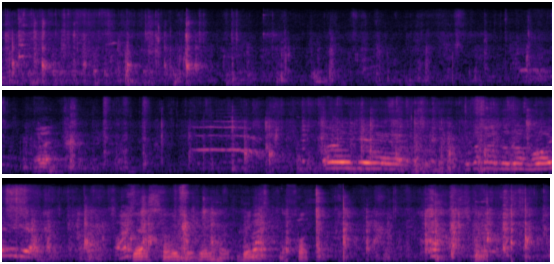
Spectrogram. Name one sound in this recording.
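Cart wheels rattle over stone.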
